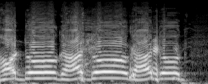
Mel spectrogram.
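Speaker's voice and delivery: very loud, very slow, put-on Indian accent. Retelling a disguise as a street vendor calling out: imitating an Indian accent. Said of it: "But you sound Indian now".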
